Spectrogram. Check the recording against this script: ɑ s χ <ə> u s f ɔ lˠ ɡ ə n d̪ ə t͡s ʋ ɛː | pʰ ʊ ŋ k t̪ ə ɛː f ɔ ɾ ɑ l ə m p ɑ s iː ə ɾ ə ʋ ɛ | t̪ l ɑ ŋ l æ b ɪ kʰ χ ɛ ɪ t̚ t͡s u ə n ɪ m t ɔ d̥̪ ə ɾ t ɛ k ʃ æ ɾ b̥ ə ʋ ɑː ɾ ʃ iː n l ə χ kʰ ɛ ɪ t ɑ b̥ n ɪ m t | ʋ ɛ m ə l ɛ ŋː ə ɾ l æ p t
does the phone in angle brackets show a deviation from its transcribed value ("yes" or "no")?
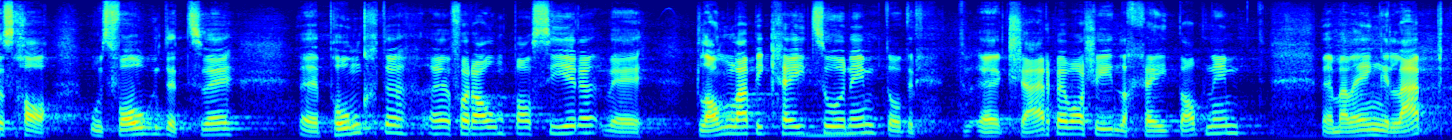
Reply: yes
